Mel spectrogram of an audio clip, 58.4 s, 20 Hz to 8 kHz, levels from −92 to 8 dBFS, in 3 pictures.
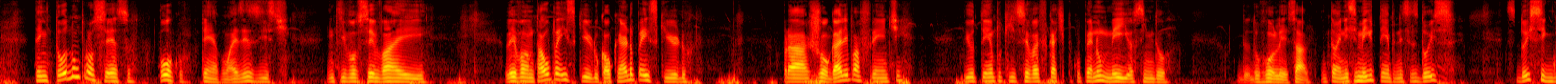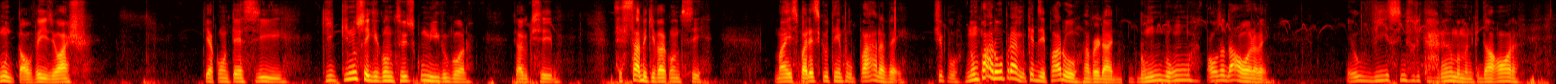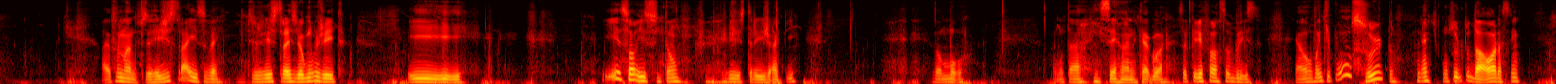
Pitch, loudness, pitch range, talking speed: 125 Hz, -31 LUFS, 110-140 Hz, 160 wpm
